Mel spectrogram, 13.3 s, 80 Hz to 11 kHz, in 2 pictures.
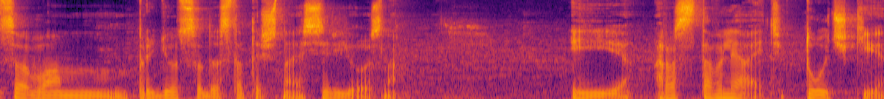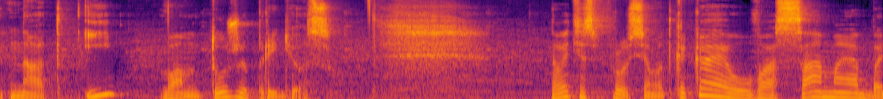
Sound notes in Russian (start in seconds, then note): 9.4 тяжело вздыхает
